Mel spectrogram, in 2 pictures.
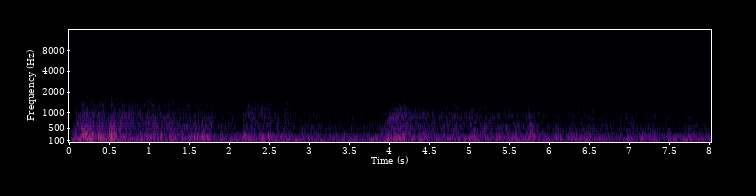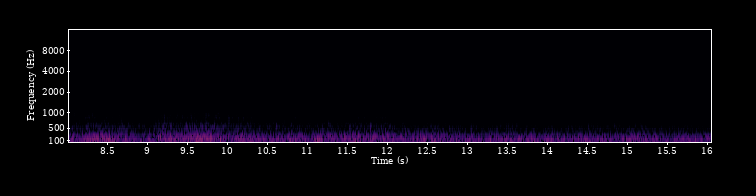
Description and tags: Thunder Long 2
Nice long rolling set of small bits of thunder in the distance on a rainy night.
Two Rode NT-1A's pointed out a large window on the second story of a building.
